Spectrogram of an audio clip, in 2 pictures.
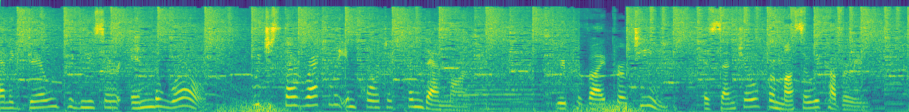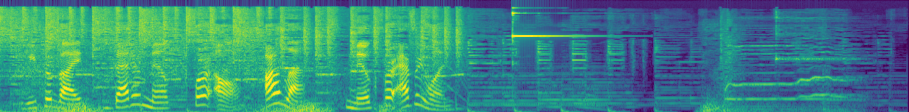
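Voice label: ENGLISH - COMMERCIAL Cheerful, Positive, Happy, Informative, Professional; ENGLISH - COMMERCIAL (Arla) Cheerful, Positive, Happy, Informative, Professional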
